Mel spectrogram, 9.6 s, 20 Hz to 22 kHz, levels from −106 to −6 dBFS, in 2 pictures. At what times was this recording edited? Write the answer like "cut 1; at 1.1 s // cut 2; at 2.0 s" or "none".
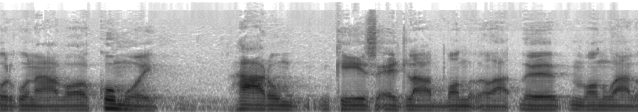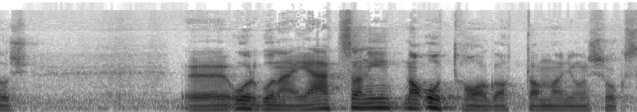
none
